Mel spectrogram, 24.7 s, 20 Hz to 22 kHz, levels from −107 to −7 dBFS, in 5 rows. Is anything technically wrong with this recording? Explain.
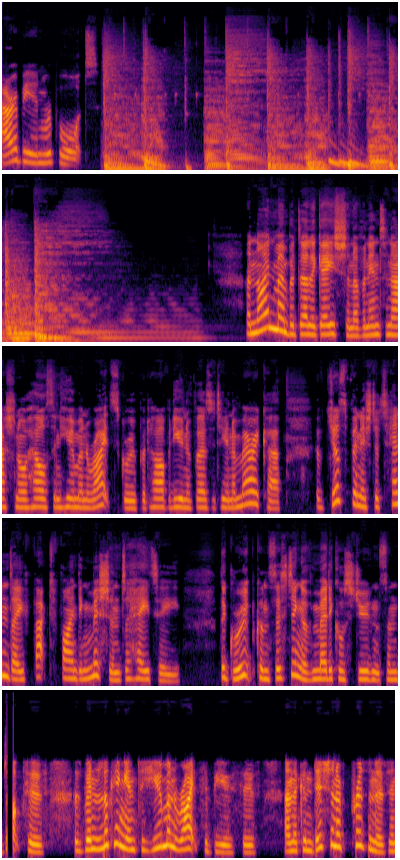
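Yes, there are a few. A noise suppressor built for speech was left on this non-speech sound for the whole clip. It mistakes steady tone and tails for noise, so levels pump by around 10 dB.

Sound cut by the noise suppressor shows up at 2.05 to 2.55 s (about 18 dB down), 3.14 to 3.33 s (about 10 dB), 5.72 to 7.76 s (about 18 dB), 17.06 to 17.59 s (about 14 dB) and 22.97 to 23.3 s (about 16 dB). Held parts sink while attacks survive.

At 19.86 s there's an 80 ms gap, then the band is narrower through to the end. The level shifts by a few dB, and new hiss sits roughly 30 dB under the signal. That's likely the input switched to a poorer device.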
